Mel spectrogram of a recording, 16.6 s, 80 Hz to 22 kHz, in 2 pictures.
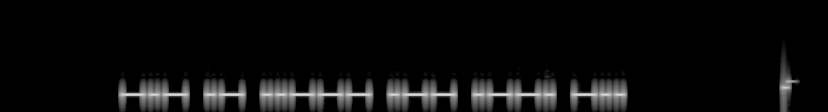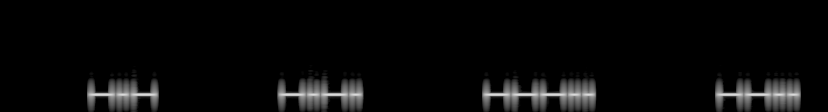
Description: Morse code, heard as a keyed tone, about 17 wpm, spaced as for 10 wpm, 700 Hz. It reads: KA2WPD KC8Z
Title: USA Call Signs - 6 Characters - 6x Character Spacing - 17wpm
